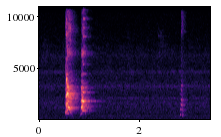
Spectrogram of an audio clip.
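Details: Chihuahua, indoors and praised for using a pee pad, gives two sharp, high yapping barks in quick succession, followed by a single fainter yip over two seconds later; otherwise quiet.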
